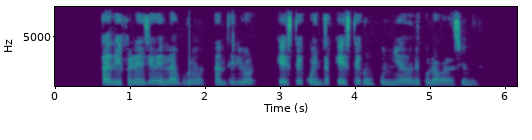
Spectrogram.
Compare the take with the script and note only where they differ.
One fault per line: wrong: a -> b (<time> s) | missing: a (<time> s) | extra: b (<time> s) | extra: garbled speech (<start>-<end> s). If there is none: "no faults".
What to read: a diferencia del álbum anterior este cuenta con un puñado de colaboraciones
wrong: con -> este (3.7 s)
